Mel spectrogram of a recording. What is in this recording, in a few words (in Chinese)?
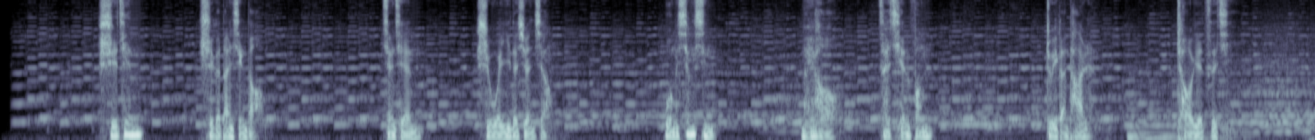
男 广州（品质感）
